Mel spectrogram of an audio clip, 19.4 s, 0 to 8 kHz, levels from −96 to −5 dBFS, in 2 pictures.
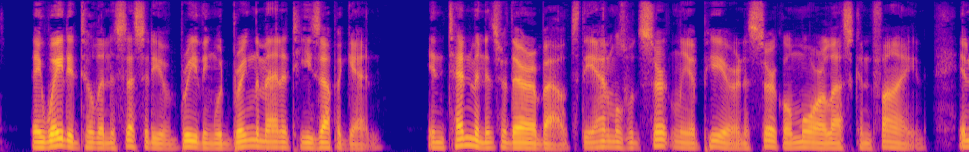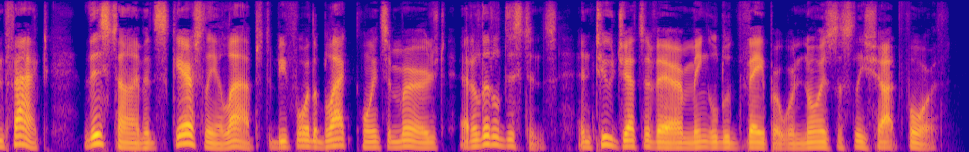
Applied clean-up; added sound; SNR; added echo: neural mask model Resemble Enhance denoiser.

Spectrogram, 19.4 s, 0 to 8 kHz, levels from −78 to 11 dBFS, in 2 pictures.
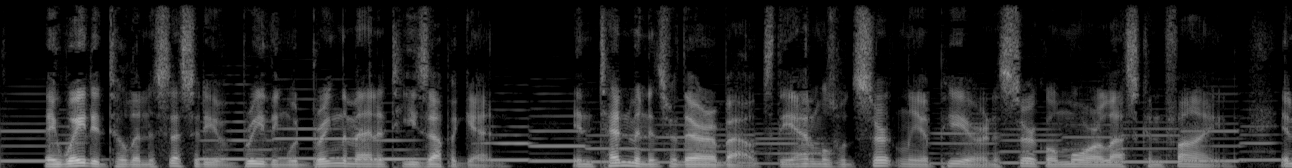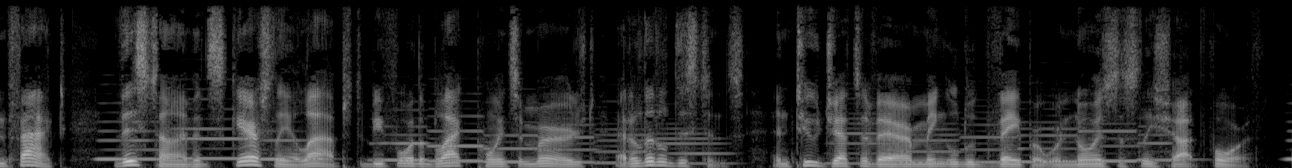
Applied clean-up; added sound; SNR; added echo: none; Wind instrument, woodwind instrument; 12 dB; none.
